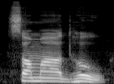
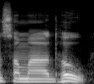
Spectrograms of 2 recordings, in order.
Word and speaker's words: সমাধৌ: একটা ব্যতিক্রম উচ্চারণ এর উচ্চারণটা কেমন করছি আমরা সমাধৌ এখানে সমা পর্যন্ত উচ্চারণ করার পরে এই যে ধ আকার আছে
